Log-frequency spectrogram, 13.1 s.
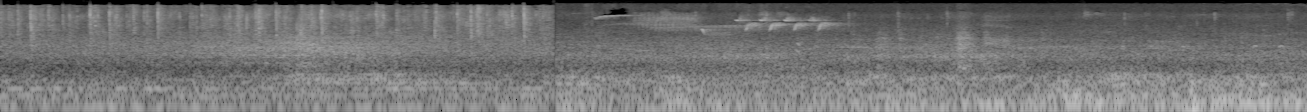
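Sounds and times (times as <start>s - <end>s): sharp clicks and crackle: 0.0s - 5.6s
low outdoor rumble: 0.0s - 13.0s
bird chirping: 5.8s - 8.7s.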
